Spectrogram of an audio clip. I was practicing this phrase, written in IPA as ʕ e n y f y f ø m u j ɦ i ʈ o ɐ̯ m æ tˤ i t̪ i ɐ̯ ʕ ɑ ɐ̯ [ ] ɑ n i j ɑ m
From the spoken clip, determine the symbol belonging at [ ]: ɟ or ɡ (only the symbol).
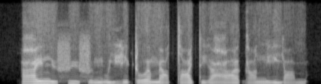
ɡ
